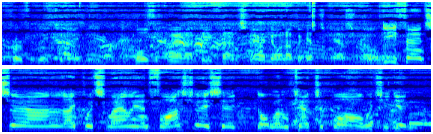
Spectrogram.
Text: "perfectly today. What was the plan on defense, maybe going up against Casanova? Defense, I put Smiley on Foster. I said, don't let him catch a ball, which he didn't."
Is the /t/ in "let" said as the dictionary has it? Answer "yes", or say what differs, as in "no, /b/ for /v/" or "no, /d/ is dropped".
yes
